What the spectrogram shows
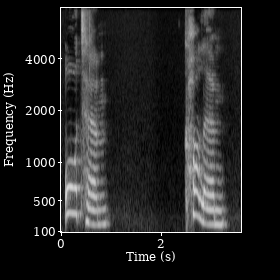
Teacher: we just remove the N and we just pronounce the M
